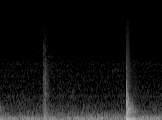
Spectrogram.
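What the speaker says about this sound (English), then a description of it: "I hear knocking." In the Parasocial horror video game, two separate knocks land on a door, a soft one and then a sharper, louder thud a moment later, over a low ambient hum.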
